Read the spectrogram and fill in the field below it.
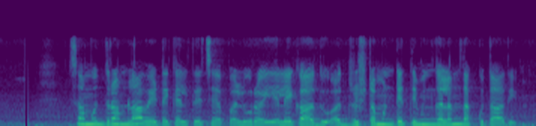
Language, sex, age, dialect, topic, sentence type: Telugu, female, 18-24, Southern, agriculture, statement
